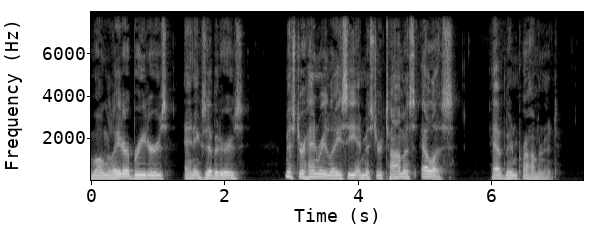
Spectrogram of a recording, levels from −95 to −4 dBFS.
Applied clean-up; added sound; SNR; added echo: none; none; none; none.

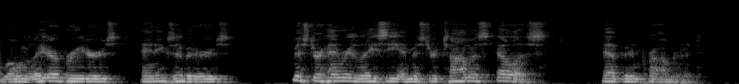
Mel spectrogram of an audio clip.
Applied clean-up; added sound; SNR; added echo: none; none; none; reverberation time 0.3 s.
